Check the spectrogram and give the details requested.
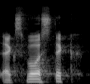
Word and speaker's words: xvostik: Xvostik. Or, oh my God, I'm an idiot. It's Russian X, so it's xvostik. Wow. Sometimes I'm so stupid, I amaze myself. So xvostik here with Shadows at 3 a.m.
